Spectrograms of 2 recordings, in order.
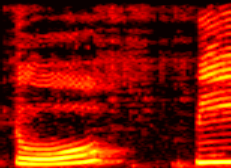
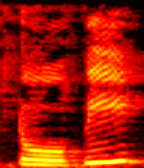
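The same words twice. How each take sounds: First: Drawn-out sounding. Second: Said in the usual way. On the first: Shown as a demonstration. Teacher sounding out टोपी slowly for pupils. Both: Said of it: "देखिए टोपी कैसे लिखेंगे".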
